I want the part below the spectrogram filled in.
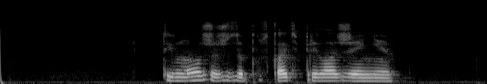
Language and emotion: Russian, neutral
